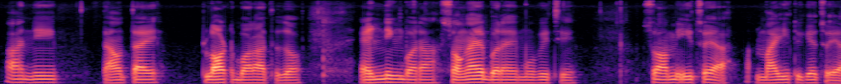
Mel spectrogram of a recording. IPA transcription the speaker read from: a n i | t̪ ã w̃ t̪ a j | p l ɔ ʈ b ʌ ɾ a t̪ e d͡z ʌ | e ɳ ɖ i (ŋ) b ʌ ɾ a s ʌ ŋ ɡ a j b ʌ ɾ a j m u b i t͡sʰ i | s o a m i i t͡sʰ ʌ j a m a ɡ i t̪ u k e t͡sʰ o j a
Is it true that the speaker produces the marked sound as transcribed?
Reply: yes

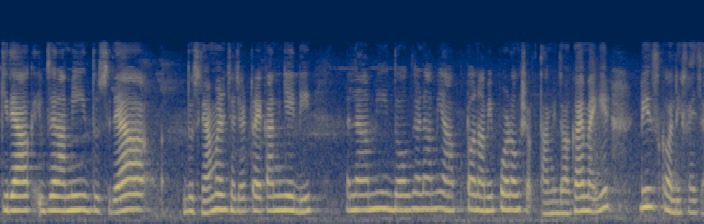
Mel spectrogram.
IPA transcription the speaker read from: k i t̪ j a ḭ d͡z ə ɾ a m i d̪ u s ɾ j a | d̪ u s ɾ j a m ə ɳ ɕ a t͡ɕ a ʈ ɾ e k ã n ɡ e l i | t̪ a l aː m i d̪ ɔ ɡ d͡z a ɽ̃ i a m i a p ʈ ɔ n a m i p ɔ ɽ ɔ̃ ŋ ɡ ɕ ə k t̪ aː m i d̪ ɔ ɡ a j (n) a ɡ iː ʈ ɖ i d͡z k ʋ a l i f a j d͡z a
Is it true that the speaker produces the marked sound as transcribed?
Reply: no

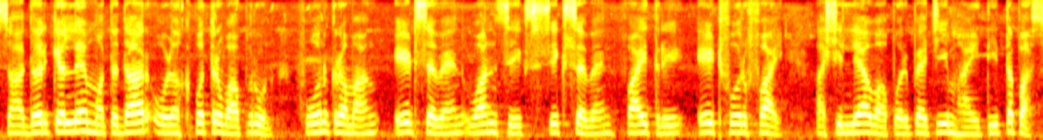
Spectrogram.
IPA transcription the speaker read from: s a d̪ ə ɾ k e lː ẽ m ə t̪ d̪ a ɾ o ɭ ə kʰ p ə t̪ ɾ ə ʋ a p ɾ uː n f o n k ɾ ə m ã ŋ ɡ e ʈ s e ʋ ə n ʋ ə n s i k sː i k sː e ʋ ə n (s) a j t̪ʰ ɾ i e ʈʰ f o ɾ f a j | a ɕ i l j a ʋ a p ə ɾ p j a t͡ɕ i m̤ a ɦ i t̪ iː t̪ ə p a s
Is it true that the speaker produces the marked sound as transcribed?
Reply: no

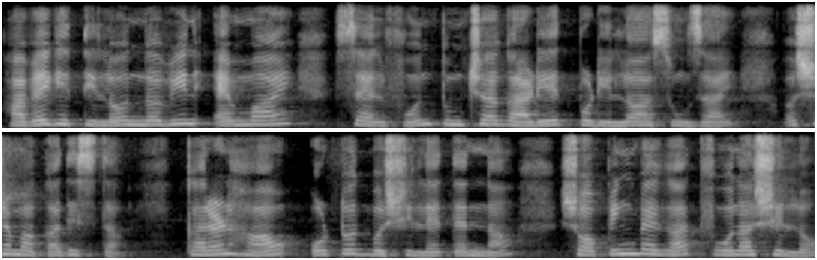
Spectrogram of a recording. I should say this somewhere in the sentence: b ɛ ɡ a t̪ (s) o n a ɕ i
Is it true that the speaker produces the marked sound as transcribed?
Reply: no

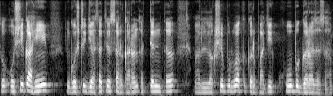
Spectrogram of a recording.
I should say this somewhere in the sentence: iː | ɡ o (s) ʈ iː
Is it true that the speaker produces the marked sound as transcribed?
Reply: no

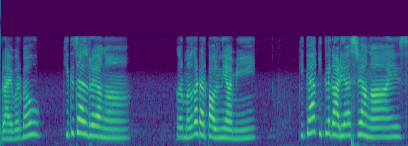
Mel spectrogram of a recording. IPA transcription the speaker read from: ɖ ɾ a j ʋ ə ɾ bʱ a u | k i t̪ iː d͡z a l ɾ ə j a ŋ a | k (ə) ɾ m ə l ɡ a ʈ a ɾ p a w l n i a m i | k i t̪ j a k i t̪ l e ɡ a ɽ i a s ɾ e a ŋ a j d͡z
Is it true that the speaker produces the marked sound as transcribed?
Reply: yes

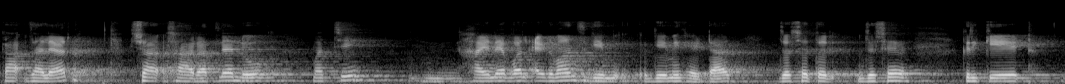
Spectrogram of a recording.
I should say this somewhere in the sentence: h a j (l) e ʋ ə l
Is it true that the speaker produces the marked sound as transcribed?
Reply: yes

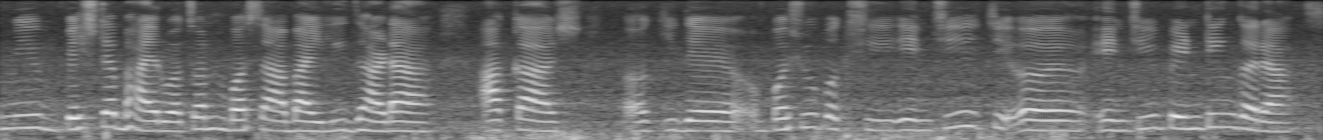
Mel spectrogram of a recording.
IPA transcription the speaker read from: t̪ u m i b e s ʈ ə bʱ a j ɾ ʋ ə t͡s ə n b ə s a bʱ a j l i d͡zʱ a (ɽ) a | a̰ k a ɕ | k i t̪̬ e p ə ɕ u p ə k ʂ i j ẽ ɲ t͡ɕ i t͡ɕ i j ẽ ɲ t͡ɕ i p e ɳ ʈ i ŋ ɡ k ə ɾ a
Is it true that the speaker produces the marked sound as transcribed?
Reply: yes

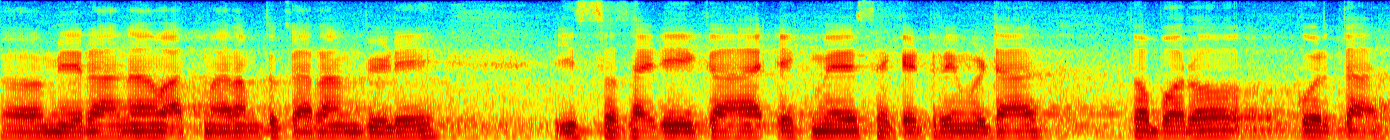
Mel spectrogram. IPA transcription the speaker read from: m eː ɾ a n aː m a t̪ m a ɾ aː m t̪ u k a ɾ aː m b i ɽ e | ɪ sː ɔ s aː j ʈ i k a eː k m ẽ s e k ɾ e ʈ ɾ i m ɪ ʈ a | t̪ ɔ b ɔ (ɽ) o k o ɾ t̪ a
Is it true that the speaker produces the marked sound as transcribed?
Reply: no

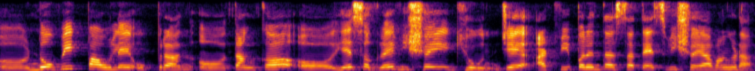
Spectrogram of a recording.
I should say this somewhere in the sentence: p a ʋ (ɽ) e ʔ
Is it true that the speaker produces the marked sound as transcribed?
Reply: no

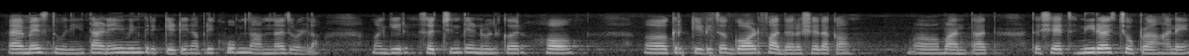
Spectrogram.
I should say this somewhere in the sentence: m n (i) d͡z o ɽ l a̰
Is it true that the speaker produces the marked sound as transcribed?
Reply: no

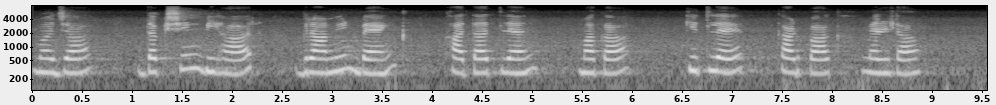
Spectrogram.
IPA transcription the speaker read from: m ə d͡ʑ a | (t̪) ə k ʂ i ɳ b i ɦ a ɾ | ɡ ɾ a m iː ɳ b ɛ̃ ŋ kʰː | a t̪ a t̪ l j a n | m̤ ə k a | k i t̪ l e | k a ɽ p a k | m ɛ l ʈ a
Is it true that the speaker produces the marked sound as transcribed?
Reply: no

